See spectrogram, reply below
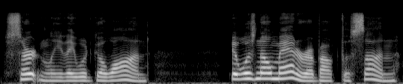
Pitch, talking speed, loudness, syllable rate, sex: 205 Hz, 180 wpm, -17 LUFS, 5.1 syllables/s, female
